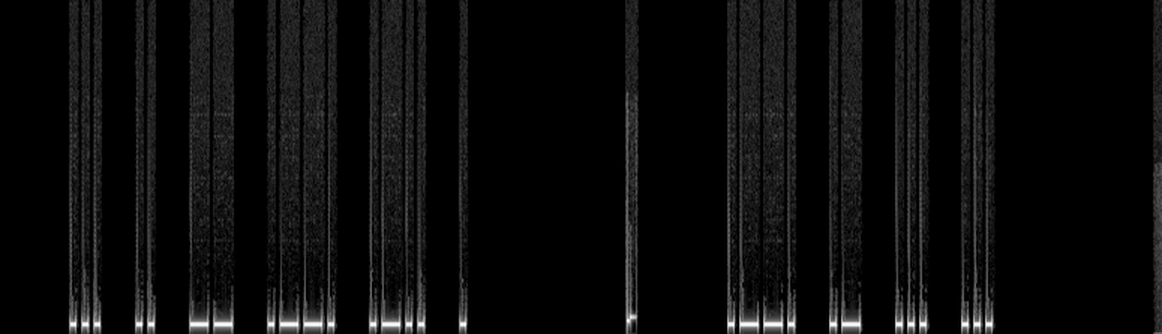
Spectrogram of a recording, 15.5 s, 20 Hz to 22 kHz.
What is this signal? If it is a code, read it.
Morse code, heard as a keyed tone, about 15 wpm, spaced as for 11 wpm, 700 Hz. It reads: SIMPLE PASS
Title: 2x Character Spacing - Top 500 Words - 15wpm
